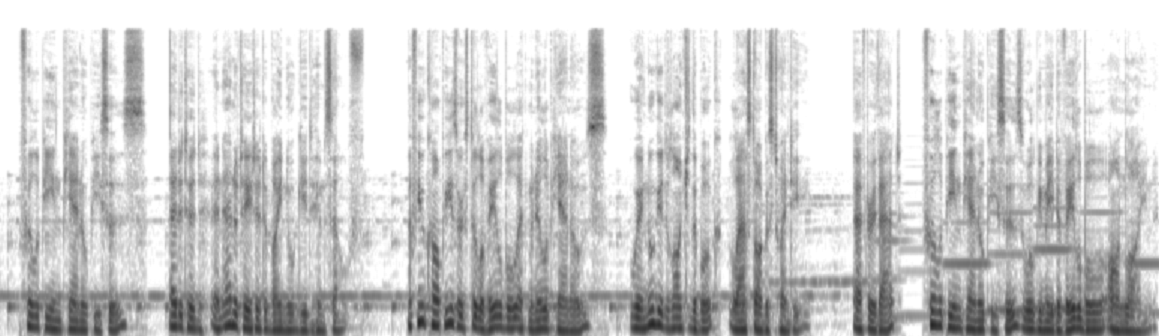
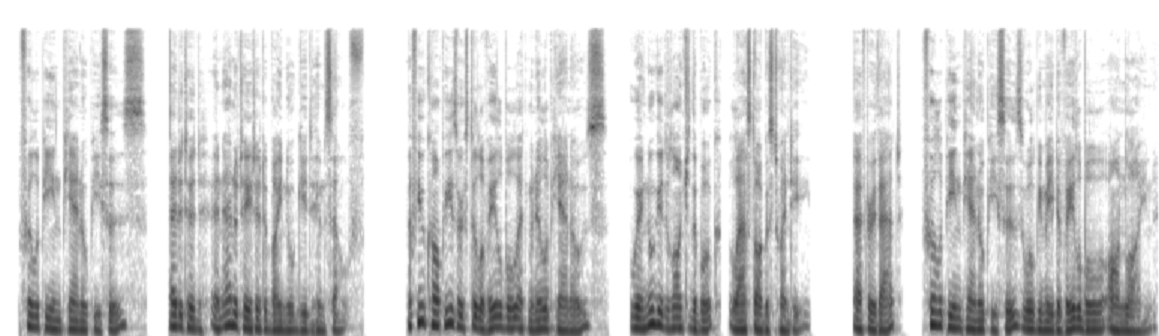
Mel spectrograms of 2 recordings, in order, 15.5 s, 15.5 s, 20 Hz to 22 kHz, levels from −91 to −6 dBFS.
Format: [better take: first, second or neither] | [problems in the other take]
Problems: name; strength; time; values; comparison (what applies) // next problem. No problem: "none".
second | background music; noticeable; throughout; 20 dB below the speech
